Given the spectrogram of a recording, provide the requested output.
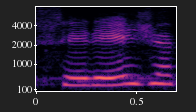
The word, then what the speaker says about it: cereja: tem um som forte já as palavras cereja Caramuru em R no meio e está no meio de duas vogais sua pronúncia é mais fraca e já as palavras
